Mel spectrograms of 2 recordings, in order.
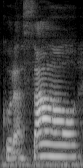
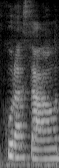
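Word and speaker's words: Curaçao: for my student visa to live in Kurasowl, what instead Kurasau, that's how you pronounce it.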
